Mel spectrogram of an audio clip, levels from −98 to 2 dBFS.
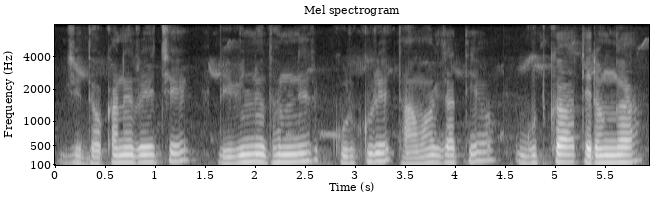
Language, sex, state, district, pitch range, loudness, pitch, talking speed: Bengali, male, West Bengal, Dakshin Dinajpur, 145-165 Hz, -19 LUFS, 155 Hz, 100 wpm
